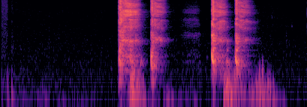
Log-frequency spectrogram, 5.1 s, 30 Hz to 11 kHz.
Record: {"cough_length": "5.1 s", "cough_amplitude": 5817, "cough_signal_mean_std_ratio": 0.34, "survey_phase": "beta (2021-08-13 to 2022-03-07)", "age": "45-64", "gender": "Male", "wearing_mask": "No", "symptom_cough_any": true, "symptom_runny_or_blocked_nose": true, "symptom_fatigue": true, "symptom_headache": true, "symptom_change_to_sense_of_smell_or_taste": true, "symptom_loss_of_taste": true, "smoker_status": "Never smoked", "respiratory_condition_asthma": false, "respiratory_condition_other": false, "recruitment_source": "Test and Trace", "submission_delay": "2 days", "covid_test_result": "Positive", "covid_test_method": "RT-qPCR", "covid_ct_value": 17.1, "covid_ct_gene": "ORF1ab gene", "covid_ct_mean": 18.2, "covid_viral_load": "1100000 copies/ml", "covid_viral_load_category": "High viral load (>1M copies/ml)"}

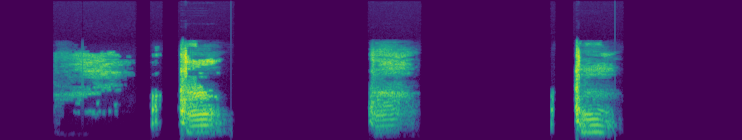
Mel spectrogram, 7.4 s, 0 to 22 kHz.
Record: {"three_cough_length": "7.4 s", "three_cough_amplitude": 27401, "three_cough_signal_mean_std_ratio": 0.29, "survey_phase": "beta (2021-08-13 to 2022-03-07)", "age": "45-64", "gender": "Female", "wearing_mask": "No", "symptom_none": true, "smoker_status": "Ex-smoker", "respiratory_condition_asthma": true, "respiratory_condition_other": false, "recruitment_source": "REACT", "submission_delay": "3 days", "covid_test_result": "Negative", "covid_test_method": "RT-qPCR", "influenza_a_test_result": "Negative", "influenza_b_test_result": "Negative"}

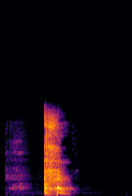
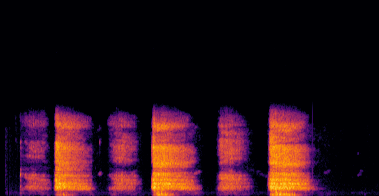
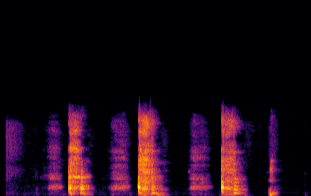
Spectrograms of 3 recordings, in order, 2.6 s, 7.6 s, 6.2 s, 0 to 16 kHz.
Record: {"cough_length": "2.6 s", "cough_amplitude": 28001, "cough_signal_mean_std_ratio": 0.29, "exhalation_length": "7.6 s", "exhalation_amplitude": 29591, "exhalation_signal_mean_std_ratio": 0.45, "three_cough_length": "6.2 s", "three_cough_amplitude": 32209, "three_cough_signal_mean_std_ratio": 0.3, "survey_phase": "alpha (2021-03-01 to 2021-08-12)", "age": "65+", "gender": "Female", "wearing_mask": "No", "symptom_none": true, "smoker_status": "Never smoked", "respiratory_condition_asthma": false, "respiratory_condition_other": false, "recruitment_source": "REACT", "submission_delay": "2 days", "covid_test_result": "Negative", "covid_test_method": "RT-qPCR"}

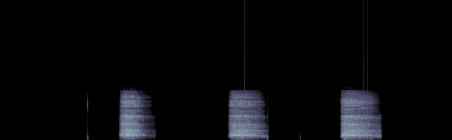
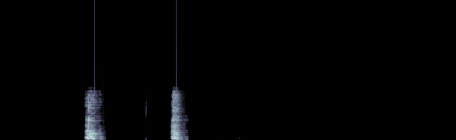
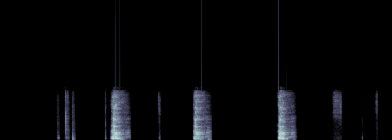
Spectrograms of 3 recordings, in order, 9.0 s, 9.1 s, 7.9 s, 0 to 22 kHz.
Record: {"exhalation_length": "9.0 s", "exhalation_amplitude": 6844, "exhalation_signal_mean_std_ratio": 0.35, "cough_length": "9.1 s", "cough_amplitude": 30114, "cough_signal_mean_std_ratio": 0.16, "three_cough_length": "7.9 s", "three_cough_amplitude": 32767, "three_cough_signal_mean_std_ratio": 0.2, "survey_phase": "beta (2021-08-13 to 2022-03-07)", "age": "65+", "gender": "Male", "wearing_mask": "No", "symptom_none": true, "smoker_status": "Never smoked", "respiratory_condition_asthma": false, "respiratory_condition_other": false, "recruitment_source": "REACT", "submission_delay": "1 day", "covid_test_result": "Negative", "covid_test_method": "RT-qPCR", "influenza_a_test_result": "Negative", "influenza_b_test_result": "Negative"}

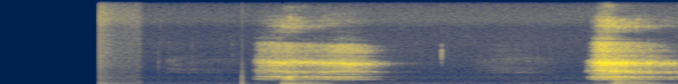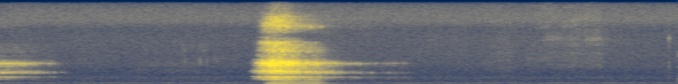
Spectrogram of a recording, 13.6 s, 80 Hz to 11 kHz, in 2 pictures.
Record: {"exhalation_length": "13.6 s", "exhalation_amplitude": 15110, "exhalation_signal_mean_std_ratio": 0.37, "survey_phase": "beta (2021-08-13 to 2022-03-07)", "age": "45-64", "gender": "Female", "wearing_mask": "No", "symptom_headache": true, "symptom_onset": "5 days", "smoker_status": "Current smoker (1 to 10 cigarettes per day)", "respiratory_condition_asthma": false, "respiratory_condition_other": false, "recruitment_source": "REACT", "submission_delay": "11 days", "covid_test_result": "Negative", "covid_test_method": "RT-qPCR"}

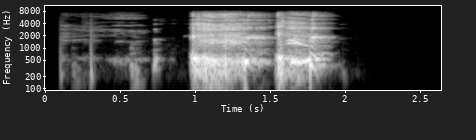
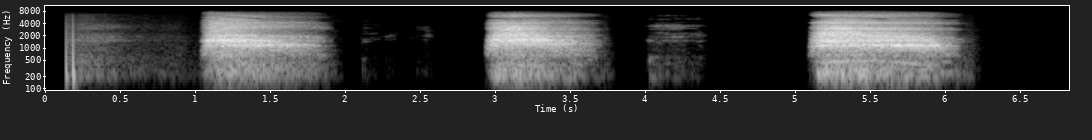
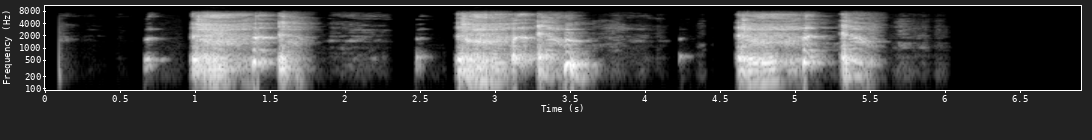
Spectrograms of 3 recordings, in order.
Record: {"cough_length": "2.6 s", "cough_amplitude": 28775, "cough_signal_mean_std_ratio": 0.46, "exhalation_length": "6.8 s", "exhalation_amplitude": 29218, "exhalation_signal_mean_std_ratio": 0.46, "three_cough_length": "6.9 s", "three_cough_amplitude": 31086, "three_cough_signal_mean_std_ratio": 0.45, "survey_phase": "beta (2021-08-13 to 2022-03-07)", "age": "18-44", "gender": "Female", "wearing_mask": "No", "symptom_cough_any": true, "symptom_runny_or_blocked_nose": true, "symptom_fatigue": true, "smoker_status": "Ex-smoker", "respiratory_condition_asthma": false, "respiratory_condition_other": false, "recruitment_source": "Test and Trace", "submission_delay": "2 days", "covid_test_result": "Positive", "covid_test_method": "RT-qPCR", "covid_ct_value": 30.3, "covid_ct_gene": "ORF1ab gene", "covid_ct_mean": 30.8, "covid_viral_load": "81 copies/ml", "covid_viral_load_category": "Minimal viral load (< 10K copies/ml)"}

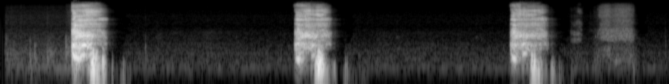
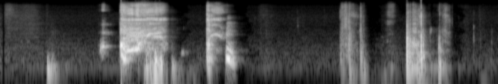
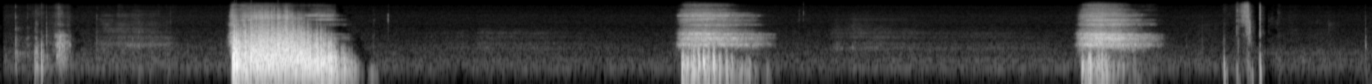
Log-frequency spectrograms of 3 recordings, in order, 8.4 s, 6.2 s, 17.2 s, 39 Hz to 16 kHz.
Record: {"three_cough_length": "8.4 s", "three_cough_amplitude": 32612, "three_cough_signal_mean_std_ratio": 0.27, "cough_length": "6.2 s", "cough_amplitude": 32768, "cough_signal_mean_std_ratio": 0.31, "exhalation_length": "17.2 s", "exhalation_amplitude": 32768, "exhalation_signal_mean_std_ratio": 0.26, "survey_phase": "beta (2021-08-13 to 2022-03-07)", "age": "18-44", "gender": "Female", "wearing_mask": "No", "symptom_sore_throat": true, "symptom_fever_high_temperature": true, "symptom_onset": "2 days", "smoker_status": "Ex-smoker", "respiratory_condition_asthma": false, "respiratory_condition_other": false, "recruitment_source": "Test and Trace", "submission_delay": "1 day", "covid_test_result": "Negative", "covid_test_method": "RT-qPCR"}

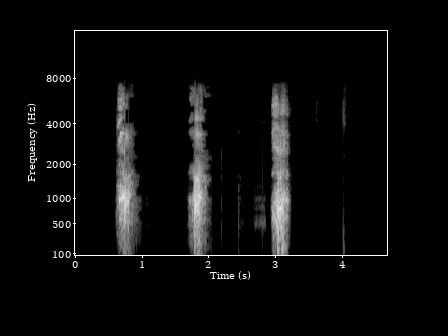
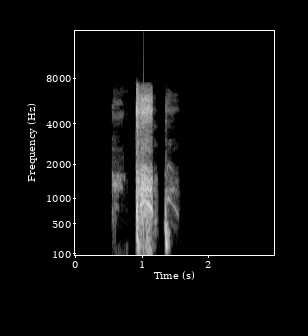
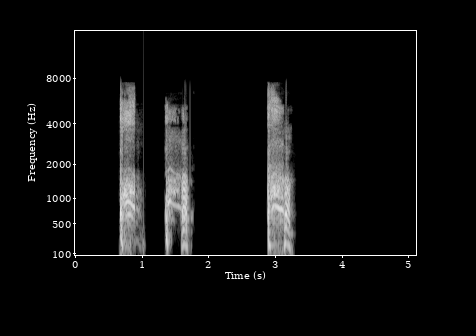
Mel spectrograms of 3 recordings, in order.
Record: {"exhalation_length": "4.7 s", "exhalation_amplitude": 30432, "exhalation_signal_mean_std_ratio": 0.25, "cough_length": "3.0 s", "cough_amplitude": 28502, "cough_signal_mean_std_ratio": 0.25, "three_cough_length": "5.1 s", "three_cough_amplitude": 29785, "three_cough_signal_mean_std_ratio": 0.32, "survey_phase": "beta (2021-08-13 to 2022-03-07)", "age": "45-64", "gender": "Male", "wearing_mask": "No", "symptom_none": true, "smoker_status": "Ex-smoker", "respiratory_condition_asthma": false, "respiratory_condition_other": false, "recruitment_source": "REACT", "submission_delay": "3 days", "covid_test_result": "Negative", "covid_test_method": "RT-qPCR", "influenza_a_test_result": "Negative", "influenza_b_test_result": "Negative"}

